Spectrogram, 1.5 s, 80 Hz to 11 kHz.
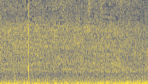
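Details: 2008 Chevrolet Avalanche after tightening the loose ground and securing the wiring for a P0690 code: steady low engine rumble with an even note and no misses or knocks under wind noise; the code has not returned. Normal running.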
